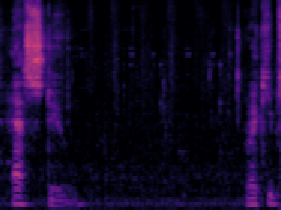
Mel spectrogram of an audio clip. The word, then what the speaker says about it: Hestu: to go back to headsu or yeah I kept saying it wrong I think his name is actually hestu I kept pronouncing it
